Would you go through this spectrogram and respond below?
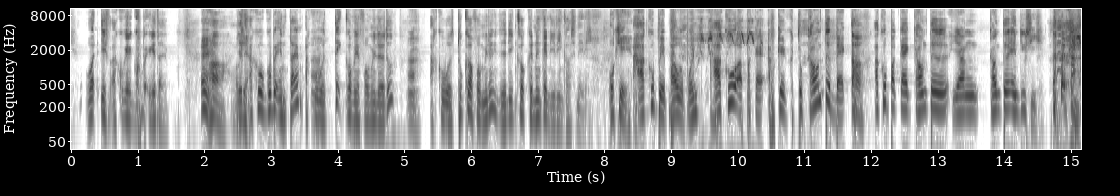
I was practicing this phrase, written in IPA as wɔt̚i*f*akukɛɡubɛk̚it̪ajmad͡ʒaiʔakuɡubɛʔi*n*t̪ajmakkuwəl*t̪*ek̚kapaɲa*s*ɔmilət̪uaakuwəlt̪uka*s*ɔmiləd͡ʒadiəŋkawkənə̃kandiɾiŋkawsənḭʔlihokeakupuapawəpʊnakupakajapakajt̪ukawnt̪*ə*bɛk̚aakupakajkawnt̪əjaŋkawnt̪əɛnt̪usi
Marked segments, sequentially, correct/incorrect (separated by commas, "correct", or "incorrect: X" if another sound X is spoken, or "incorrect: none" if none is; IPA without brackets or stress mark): correct, correct, correct, incorrect: f, incorrect: f, correct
